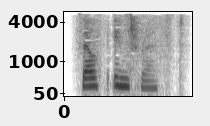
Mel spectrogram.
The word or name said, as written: self-interest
